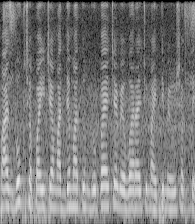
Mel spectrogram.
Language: Marathi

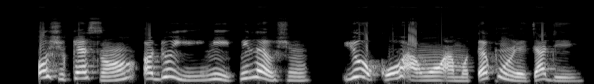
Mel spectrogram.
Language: Yoruba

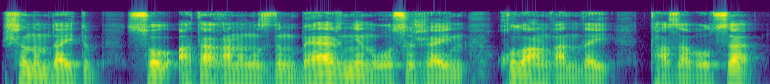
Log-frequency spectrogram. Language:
Kazakh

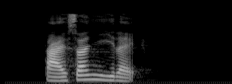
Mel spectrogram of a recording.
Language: Cantonese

